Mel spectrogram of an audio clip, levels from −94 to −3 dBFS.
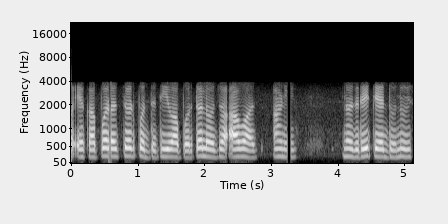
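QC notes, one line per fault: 0.57–0.60 s and 3.24–3.30 s, packet loss filled with silence: the telephone-band speech stops dead for 30 ms just before "चड पडदता", then for 60 ms, which fits one and two lost 30 ms packets. Exact multiples, true silence and hard edges separate this from concealed loss or fades.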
